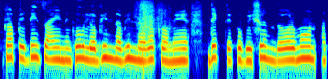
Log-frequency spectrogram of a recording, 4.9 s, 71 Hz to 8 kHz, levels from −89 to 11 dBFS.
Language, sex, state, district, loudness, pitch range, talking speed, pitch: Bengali, female, West Bengal, Malda, -13 LUFS, 220-250 Hz, 160 wpm, 230 Hz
